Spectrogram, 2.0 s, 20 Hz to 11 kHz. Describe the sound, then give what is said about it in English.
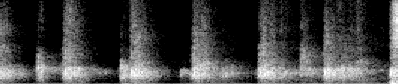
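Scattered applause from a small group doing an exercise of clapping for the income they want to make in the new week, heard as a series of uneven, bright clapping bursts that rise and fall over a couple of seconds, with no talking. “Okay, some people are clapping 100,000 naira.”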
